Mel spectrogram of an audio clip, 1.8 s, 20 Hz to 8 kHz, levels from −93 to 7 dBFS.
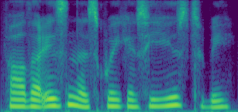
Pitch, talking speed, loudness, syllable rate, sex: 180 Hz, 300 wpm, -15 LUFS, 5.7 syllables/s, female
